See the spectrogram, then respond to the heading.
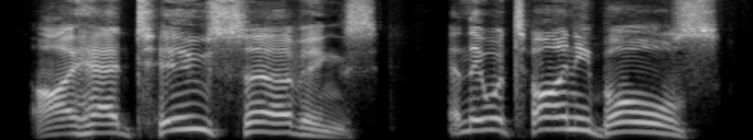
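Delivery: defensive, high-pitched tone. Reading a story aloud, the granddad answering a reproach: defensive. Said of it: "Edward says defensively".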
